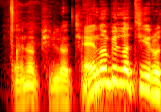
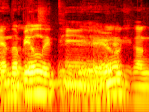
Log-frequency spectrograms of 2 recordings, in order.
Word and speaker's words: 에너빌리티: 원래 발음 에너빌러티 이렇게 했어야 되는데. 그죠? 러티라고 하면 또 이제 또 너무 굴린다 이래가지고 리티로. 에너빌리티 이렇게 간 것 같아요.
